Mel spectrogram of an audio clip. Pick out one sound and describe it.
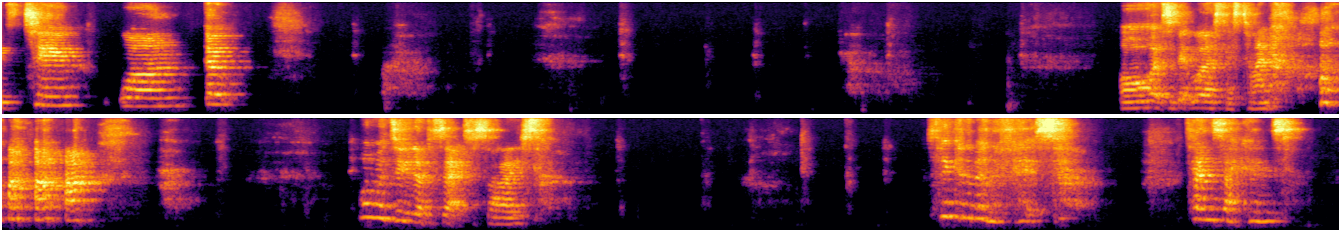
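A young woman speaks calmly and clearly into a close microphone, with pauses between phrases.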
